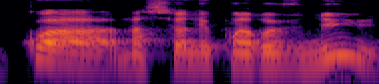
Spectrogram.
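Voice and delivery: high, loud first word, incredulous; dismayed question. A narrator's reading. Brother learning his sister has not returned, dismayed. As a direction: burst out in disbelief.

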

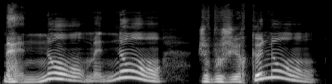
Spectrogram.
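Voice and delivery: plus aigu et plus fort; s'écrie. A narrator's reading. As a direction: protestez en vous écriant. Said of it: "Il s'écria". (cri de dénégation)

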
